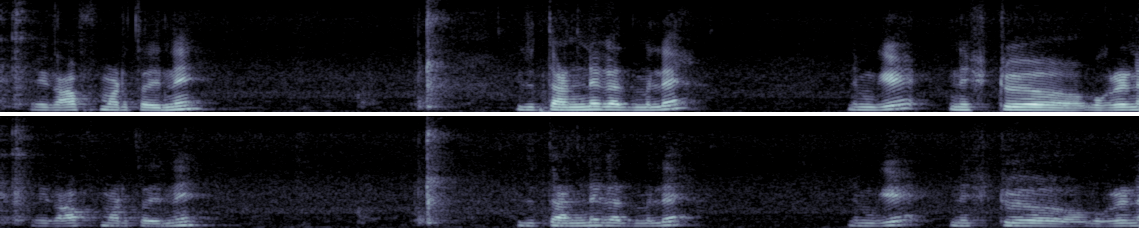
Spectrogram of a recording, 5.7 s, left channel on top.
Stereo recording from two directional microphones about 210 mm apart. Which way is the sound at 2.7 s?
50° left (ahead or behind).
